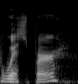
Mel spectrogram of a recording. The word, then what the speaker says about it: WSPR: a as a beacon it's pronounced whisper written by Joe Taylor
